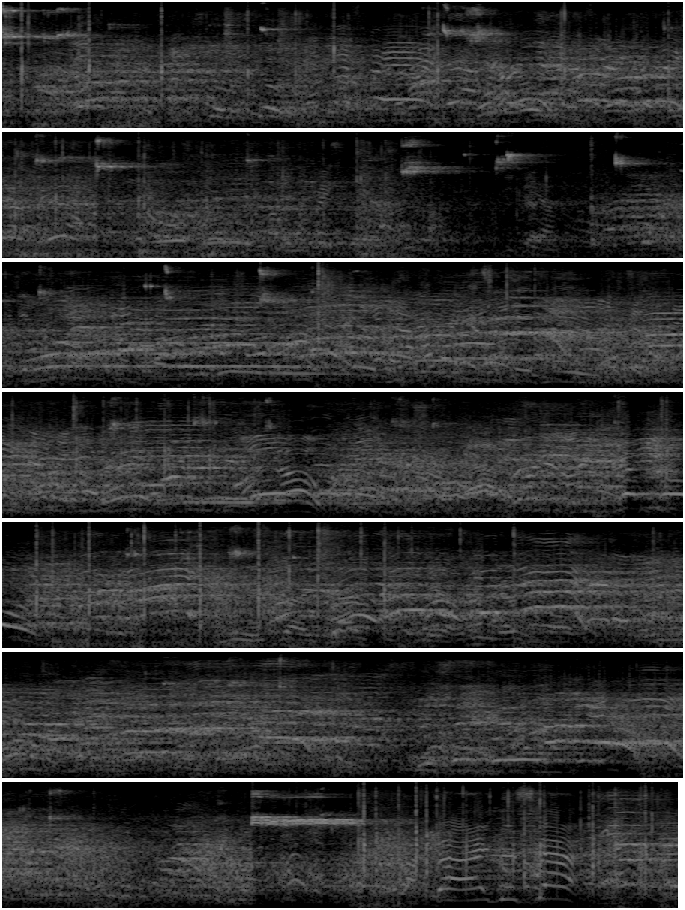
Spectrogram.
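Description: A basketball bouncing on a hardwood gym floor during play, with many spectators' and players' voices overlapping and echoing in the hall. The sound dips briefly about eight seconds in.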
